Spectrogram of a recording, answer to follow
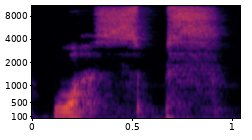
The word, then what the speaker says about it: wasps: Now, this word is quite hard because you have the O when it looks like it should be a but it is O is the correct pronunciation. And then you've got SP. So, S PS wasps.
